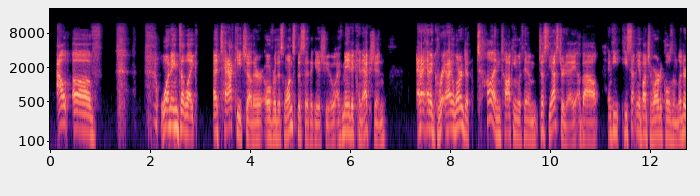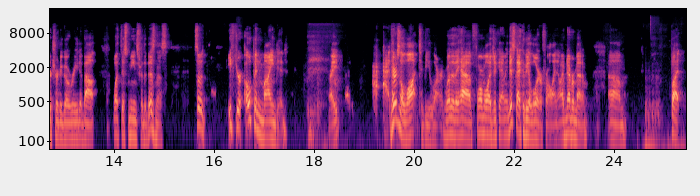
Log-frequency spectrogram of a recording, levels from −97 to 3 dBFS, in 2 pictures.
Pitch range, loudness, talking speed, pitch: 120-150 Hz, -20 LUFS, 205 wpm, 135 Hz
